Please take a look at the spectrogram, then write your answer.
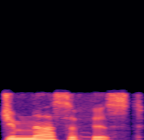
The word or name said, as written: gymnosophist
